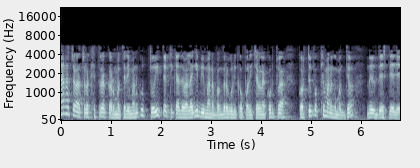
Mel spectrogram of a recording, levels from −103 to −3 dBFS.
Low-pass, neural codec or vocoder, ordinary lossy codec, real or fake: 5.4 kHz; none; none; real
